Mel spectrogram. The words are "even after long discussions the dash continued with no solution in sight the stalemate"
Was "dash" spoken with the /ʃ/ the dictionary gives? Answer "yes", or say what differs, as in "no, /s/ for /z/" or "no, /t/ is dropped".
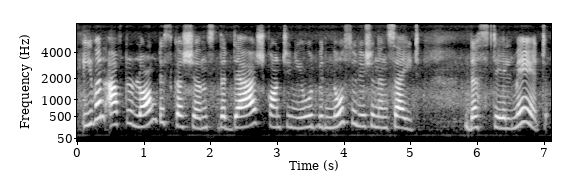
yes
